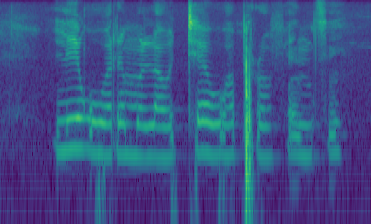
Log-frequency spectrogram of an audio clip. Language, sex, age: Northern Sotho, female, 18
